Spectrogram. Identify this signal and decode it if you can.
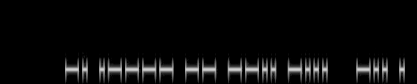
Morse code, heard as a keyed tone, about 28 wpm, 700 Hz. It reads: N1MZB DE
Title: USA Callsign DE Callsign - 5 Characters - 28wpm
